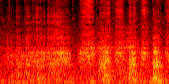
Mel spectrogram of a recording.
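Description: An old copper penny scraping the coating off a lottery scratch-off ticket: a steady rasping rub with a short break about a second in.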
